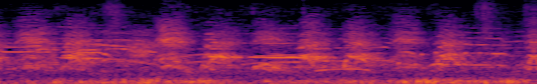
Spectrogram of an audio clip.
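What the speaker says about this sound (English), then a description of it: "Good crowd tonight." A large crowd at a high school football playoff game under the lights cheers and shouts in repeated swelling waves, heard from a distance as a steady roar with faint voices nearby.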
